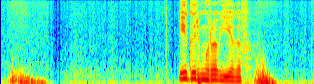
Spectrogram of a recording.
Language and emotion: Russian, neutral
